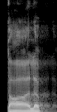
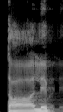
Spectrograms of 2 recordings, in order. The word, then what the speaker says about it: طالب: سبق شروع کرتے ہیں۔ پہلا لفظ ہے طالب۔ یہ غلط تلفظ ہے۔ درست تلفظ ہے طالب۔ دوبارہ سنیے، طالب۔ بچوں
